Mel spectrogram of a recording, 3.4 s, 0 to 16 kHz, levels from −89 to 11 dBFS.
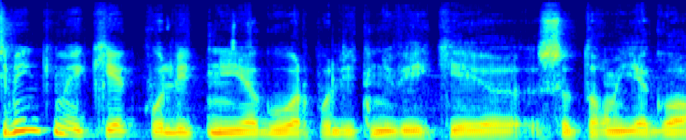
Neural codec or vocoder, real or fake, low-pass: none; real; 14.4 kHz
